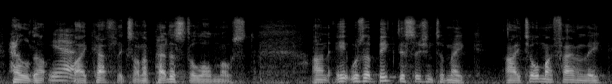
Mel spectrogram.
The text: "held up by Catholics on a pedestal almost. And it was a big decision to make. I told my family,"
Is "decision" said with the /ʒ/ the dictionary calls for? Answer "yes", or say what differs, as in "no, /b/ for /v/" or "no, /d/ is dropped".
yes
